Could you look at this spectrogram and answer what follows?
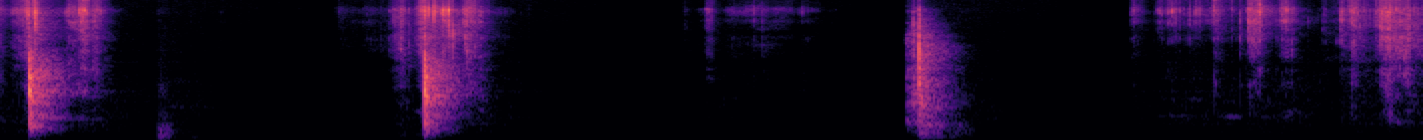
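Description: A knife chops through an onion on a cutting board in a home kitchen while making an all-purpose tomato sauce, with three or four distinct, crisp cuts spaced apart and a few softer scraping sounds near the end.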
